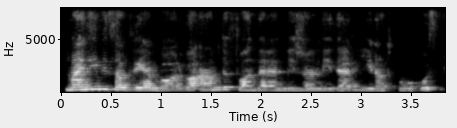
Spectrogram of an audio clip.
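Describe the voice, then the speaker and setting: A woman's voice: mid-range voice, steady tone, fairly quick, a bit bright. A middle-aged woman with a Hungarian accent, presenting a semi-scripted business webinar as a coach. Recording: roomy, echoey sound.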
